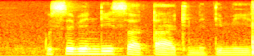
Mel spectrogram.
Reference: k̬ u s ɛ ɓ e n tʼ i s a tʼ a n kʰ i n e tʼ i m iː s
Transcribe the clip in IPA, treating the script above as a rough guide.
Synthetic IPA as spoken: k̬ u s ɛ ɓ e n tʼ i s a tʼ a kʰ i n e tʼ i m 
